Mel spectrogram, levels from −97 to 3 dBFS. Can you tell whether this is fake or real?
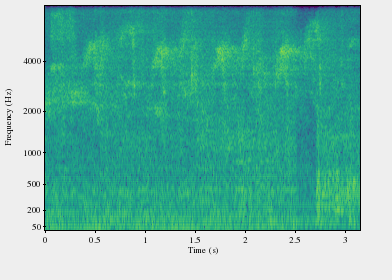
fake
